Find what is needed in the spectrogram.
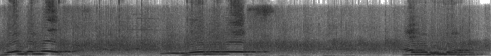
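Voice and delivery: high-pitched calls of praise; praise cry. Real, not acted. Preacher to applauding congregation, crying out praise. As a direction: call it out high over the applause.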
